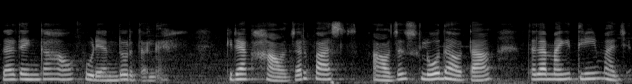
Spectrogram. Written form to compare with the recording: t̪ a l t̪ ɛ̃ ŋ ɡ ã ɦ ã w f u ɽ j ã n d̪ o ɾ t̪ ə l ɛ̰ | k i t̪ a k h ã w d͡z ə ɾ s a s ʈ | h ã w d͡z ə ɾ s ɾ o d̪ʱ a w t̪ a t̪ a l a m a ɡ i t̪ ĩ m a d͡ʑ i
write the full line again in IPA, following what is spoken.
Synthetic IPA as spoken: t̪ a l t̪ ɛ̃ ŋ k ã ɦ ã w f u ɽ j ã n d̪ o ɾ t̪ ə l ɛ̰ | k i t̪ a k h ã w d͡z ə ɾ f a s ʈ | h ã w d͡z ə ɾ s l o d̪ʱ a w t̪ a t̪ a l a m a ɡ i t̪ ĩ m a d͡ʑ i

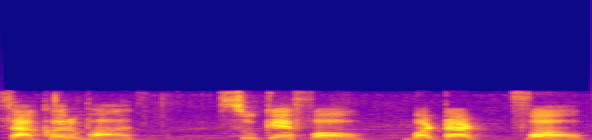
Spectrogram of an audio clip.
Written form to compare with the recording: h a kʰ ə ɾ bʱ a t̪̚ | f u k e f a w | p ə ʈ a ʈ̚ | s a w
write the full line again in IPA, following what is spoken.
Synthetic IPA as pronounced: s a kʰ ə ɾ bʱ a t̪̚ | s u k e f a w | b ə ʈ a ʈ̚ | f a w

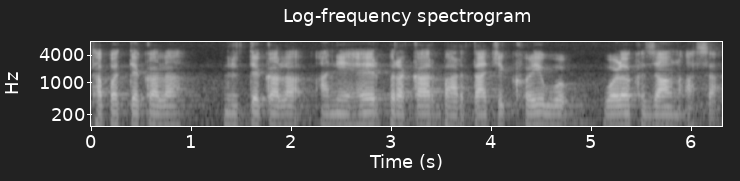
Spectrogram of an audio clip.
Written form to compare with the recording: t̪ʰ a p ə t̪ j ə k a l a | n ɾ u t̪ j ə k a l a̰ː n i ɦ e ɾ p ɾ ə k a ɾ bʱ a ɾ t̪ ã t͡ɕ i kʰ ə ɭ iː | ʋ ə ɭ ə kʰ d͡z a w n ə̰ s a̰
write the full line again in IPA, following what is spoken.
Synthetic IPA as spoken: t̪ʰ a p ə t̪ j ə k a l a | n ɾ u t̪ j ə k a l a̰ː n i ɦ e ɾ p ɾ ə k a ɾ bʱ a ɾ t̪ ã t͡ɕ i kʰ ə ɭ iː | ʋ ə ɭ ə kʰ d͡z a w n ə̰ s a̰

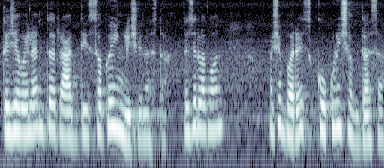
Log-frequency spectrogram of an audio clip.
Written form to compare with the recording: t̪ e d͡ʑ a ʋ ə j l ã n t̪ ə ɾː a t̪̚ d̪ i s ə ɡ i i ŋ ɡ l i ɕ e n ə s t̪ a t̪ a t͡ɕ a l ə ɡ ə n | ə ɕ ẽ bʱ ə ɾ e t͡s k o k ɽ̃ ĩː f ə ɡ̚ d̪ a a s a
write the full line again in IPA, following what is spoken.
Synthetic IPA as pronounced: t̪ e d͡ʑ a ʋ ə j l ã n t̪ ə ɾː a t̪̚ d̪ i s ə ɡ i i ŋ ɡ l i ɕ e n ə s t̪ a t̪ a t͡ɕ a l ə ɡ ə n | ə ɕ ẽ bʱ ə ɾ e t͡s k o k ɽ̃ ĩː ɕ ə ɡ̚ d̪ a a s a

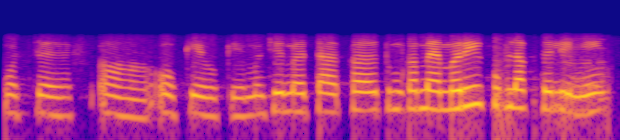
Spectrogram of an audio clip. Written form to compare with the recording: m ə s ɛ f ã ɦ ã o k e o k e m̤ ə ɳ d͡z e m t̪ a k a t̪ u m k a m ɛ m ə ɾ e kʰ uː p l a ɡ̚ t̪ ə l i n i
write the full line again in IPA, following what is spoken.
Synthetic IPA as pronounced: m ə s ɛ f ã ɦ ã o k e o k e m̤ ə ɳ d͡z e m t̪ a k a t̪ u m k a m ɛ m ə ɾ i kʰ uː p l a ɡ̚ t̪ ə l i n i

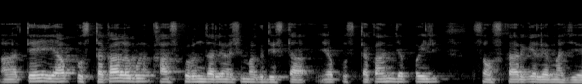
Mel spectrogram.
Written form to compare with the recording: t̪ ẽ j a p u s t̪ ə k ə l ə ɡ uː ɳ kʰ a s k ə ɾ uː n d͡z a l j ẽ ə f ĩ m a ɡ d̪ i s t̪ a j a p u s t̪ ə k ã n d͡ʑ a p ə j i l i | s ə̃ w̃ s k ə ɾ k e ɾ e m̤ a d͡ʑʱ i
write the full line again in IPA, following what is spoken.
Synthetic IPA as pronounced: t̪ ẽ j a p u s t̪ ə k a l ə ɡ uː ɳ kʰ a s k ə ɾ uː n d͡z a l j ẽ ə ɕ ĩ m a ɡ d̪ i s t̪ a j a p u s t̪ ə k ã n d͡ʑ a p ə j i l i | s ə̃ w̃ s k a ɾ k e l e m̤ a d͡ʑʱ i

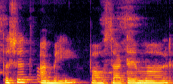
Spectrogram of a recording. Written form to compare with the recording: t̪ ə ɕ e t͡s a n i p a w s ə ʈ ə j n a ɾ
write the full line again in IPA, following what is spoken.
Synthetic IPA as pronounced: t̪ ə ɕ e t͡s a m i p a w s a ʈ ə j m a ɾ

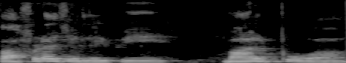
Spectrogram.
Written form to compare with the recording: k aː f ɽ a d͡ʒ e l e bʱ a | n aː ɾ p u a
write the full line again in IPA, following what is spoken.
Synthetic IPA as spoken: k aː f ɽ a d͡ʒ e l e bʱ i | m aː l p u a

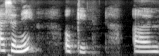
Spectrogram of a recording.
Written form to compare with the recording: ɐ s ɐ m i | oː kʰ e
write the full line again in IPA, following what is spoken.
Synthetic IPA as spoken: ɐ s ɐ n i | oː k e

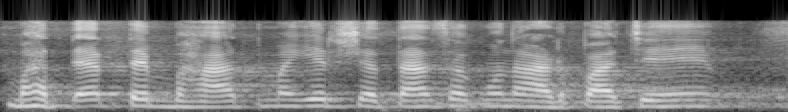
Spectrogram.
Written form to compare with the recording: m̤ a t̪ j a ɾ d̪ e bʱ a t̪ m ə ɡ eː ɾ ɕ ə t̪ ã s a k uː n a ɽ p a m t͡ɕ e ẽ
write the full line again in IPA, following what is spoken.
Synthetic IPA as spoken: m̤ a t̪ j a ɾ t̪ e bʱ a t̪ m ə ɡ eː ɾ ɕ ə t̪ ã s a k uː n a ɽ p a t͡ɕ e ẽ

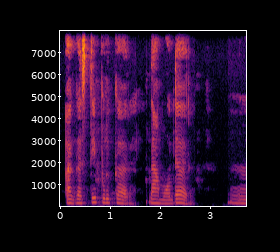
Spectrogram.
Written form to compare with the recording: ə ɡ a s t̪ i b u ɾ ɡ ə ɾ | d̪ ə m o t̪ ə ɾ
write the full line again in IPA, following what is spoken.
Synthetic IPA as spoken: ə ɡ ə s t̪ i p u ɾ k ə ɾ | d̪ a m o d̪ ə ɾ

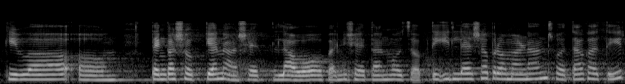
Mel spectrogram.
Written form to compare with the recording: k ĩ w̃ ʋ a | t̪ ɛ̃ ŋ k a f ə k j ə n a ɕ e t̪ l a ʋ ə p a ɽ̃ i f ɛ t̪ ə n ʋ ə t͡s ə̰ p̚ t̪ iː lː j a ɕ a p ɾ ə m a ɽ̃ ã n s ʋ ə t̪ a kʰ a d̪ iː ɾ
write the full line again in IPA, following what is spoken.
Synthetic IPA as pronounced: k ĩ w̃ ʋ a | t̪ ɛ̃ ŋ k a ɕ ə k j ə n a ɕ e t̪ l a ʋ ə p a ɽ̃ i ɕ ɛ t̪ a n ʋ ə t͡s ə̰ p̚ t̪ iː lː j a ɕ a p ɾ ə m a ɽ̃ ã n s ʋ ə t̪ a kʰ a t̪ iː ɾ

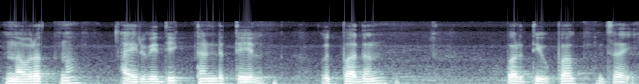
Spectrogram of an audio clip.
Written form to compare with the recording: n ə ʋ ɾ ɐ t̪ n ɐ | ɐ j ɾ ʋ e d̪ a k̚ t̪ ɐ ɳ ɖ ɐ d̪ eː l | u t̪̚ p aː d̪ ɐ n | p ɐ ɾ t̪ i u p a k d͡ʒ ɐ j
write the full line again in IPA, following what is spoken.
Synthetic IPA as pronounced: n ɐ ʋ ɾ ɐ t̪ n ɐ | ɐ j ɾ ʋ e d̪ i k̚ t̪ ɐ ɳ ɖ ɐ t̪ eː l | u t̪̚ p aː d̪ ɐ n | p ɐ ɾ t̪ i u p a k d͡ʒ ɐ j

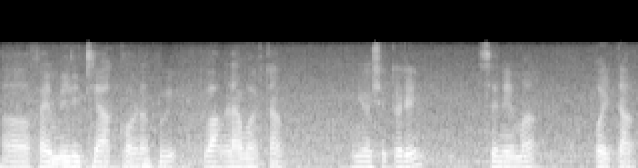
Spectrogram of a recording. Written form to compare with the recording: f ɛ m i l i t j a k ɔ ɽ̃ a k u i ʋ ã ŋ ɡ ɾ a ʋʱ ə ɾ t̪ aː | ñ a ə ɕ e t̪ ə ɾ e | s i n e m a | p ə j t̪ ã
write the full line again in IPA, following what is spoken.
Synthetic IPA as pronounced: f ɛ m i l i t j a k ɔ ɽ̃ a k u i ʋ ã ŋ ɡ ɽ a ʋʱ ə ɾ t̪ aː | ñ i ə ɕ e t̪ ə ɾ e | s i n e m a | p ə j t̪ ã

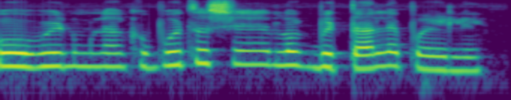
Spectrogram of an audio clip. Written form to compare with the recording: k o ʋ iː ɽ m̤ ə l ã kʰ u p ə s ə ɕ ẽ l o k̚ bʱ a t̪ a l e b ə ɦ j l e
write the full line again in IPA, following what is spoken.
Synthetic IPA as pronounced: k o ʋ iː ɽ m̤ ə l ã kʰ u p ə t͡s ə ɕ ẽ l o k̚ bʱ i t̪ a l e p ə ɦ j l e

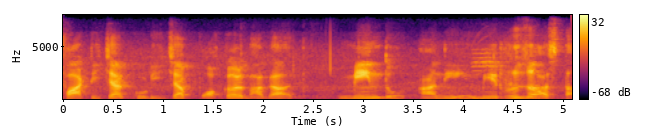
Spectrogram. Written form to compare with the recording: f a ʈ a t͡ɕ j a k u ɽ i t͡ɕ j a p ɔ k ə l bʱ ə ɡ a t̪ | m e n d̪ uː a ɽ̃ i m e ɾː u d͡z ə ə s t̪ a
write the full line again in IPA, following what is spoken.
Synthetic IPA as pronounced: f a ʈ i t͡ɕ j a k u ɽ i t͡ɕ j a p ɔ k ə ɭ bʱ a ɡ a t̪ | m e n d̪ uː a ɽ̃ i m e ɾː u d͡z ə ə s t̪ a

